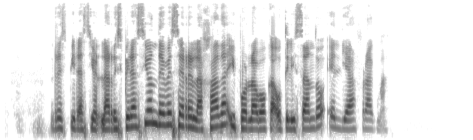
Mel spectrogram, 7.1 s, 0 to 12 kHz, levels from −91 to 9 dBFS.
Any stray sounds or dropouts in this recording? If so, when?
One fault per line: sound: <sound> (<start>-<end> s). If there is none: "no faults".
no faults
